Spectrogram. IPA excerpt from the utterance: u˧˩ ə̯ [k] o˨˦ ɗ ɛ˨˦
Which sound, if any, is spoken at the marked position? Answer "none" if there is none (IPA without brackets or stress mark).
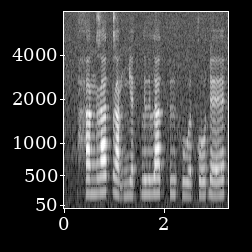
k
